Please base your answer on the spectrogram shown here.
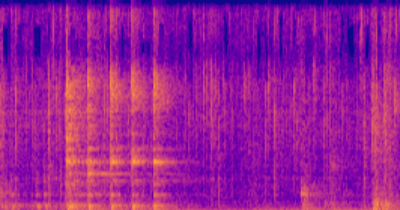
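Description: Tomato paste worked into hot olive oil in a pot, with a quick run of sharp spoon scrapes and taps against the pot over a soft, low sizzle, then quieter stirring.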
